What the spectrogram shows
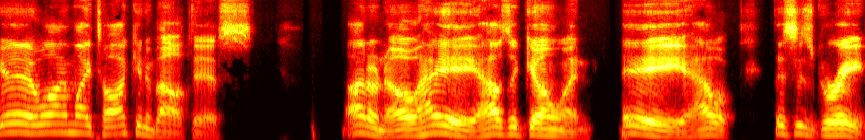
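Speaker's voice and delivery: mock flat, listless delivery with zero excitement. A commentator imitates a man from a video, mimicking a flat, unexcited tone. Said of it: "his tone is kind of a little like".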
